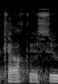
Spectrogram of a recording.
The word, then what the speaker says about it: Calcasieu: and Port Arthur, and the low-lying Calcasieu, yes, Calcasieu is how you pronounce it, and Cameron parishes in southwestern Louisiana, where forecasters said storm surge topped by waves could submerge entire towns.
